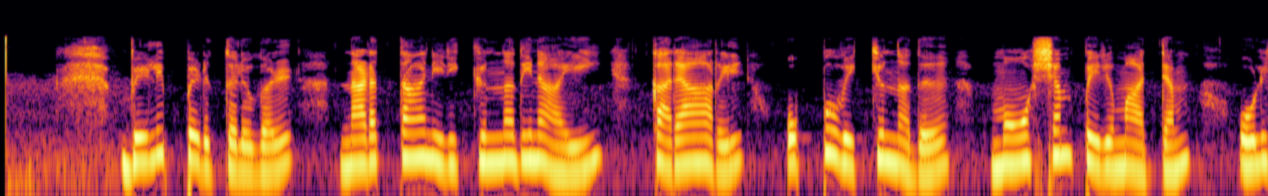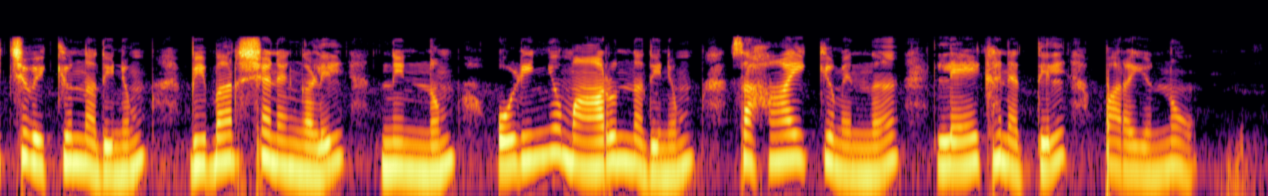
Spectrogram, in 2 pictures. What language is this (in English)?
Malayalam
